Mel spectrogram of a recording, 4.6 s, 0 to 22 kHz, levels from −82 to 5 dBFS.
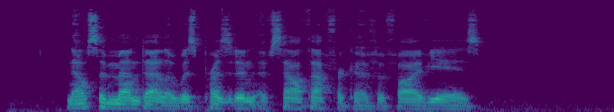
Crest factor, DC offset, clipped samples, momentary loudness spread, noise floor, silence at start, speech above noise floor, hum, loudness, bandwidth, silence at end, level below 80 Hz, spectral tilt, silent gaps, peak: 18 dB; under 0.1%; under 0.1%; 11 LU; -78 dBFS; 0.5 s; 41 dB; none; -37 LUFS; 16.5 kHz; 1 s; -68 dBFS; -4.5 dB/octave; none; -20 dBFS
